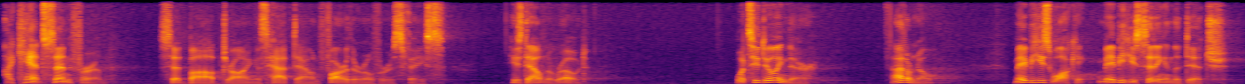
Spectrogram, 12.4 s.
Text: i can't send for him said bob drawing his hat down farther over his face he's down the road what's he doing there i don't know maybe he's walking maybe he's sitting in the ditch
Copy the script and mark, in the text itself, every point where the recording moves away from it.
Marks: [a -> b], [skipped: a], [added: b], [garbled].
i can't send for him said bob drawing his hat down farther over his face he's down the road what's he doing there i don't know maybe he's walking maybe he's sitting in the ditch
